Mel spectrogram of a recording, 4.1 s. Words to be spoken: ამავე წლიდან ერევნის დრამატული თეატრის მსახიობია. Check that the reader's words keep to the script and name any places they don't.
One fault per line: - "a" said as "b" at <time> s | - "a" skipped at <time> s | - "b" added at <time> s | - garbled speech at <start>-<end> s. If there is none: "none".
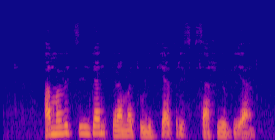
- "ერევნის" skipped at 1.6 s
